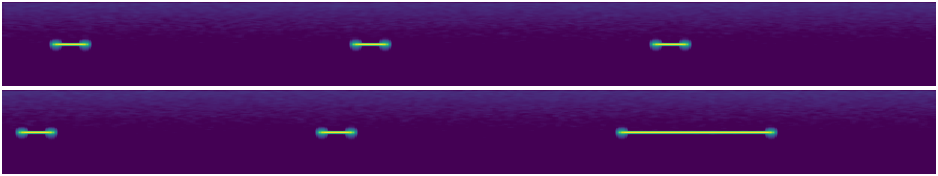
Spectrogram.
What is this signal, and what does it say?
Radio time signal (six pips, as the Greenwich Time Signal), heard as pips.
